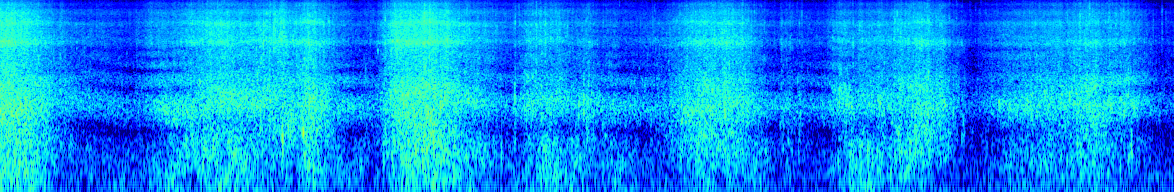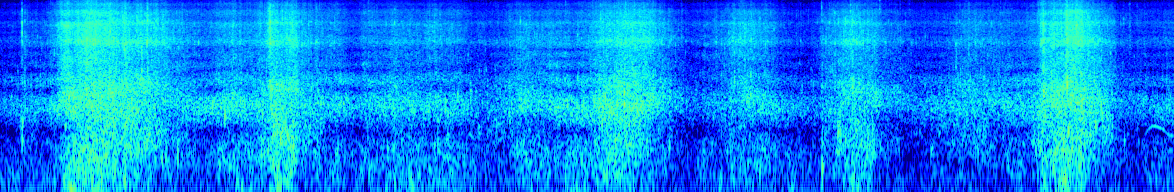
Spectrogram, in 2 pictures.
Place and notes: Parque Natural de Serra Gelada, Av. Oscar Esplá, l'Alfàs del Pi, Alicante, España - Playa de L'Olla. Playa de piedras.
Playa de L'Olla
